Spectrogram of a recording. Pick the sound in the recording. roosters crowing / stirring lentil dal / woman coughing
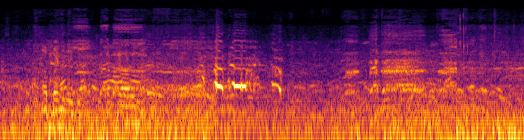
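roosters crowing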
